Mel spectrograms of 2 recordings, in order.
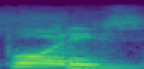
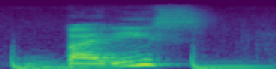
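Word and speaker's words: Борис: También está muy mal pronunciado el nombre Boris. Boris. No es Boris Yeltsin, sino Boris Yeltsin, el expresidente de Rusia, que le gustaba mucho el alcohol.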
